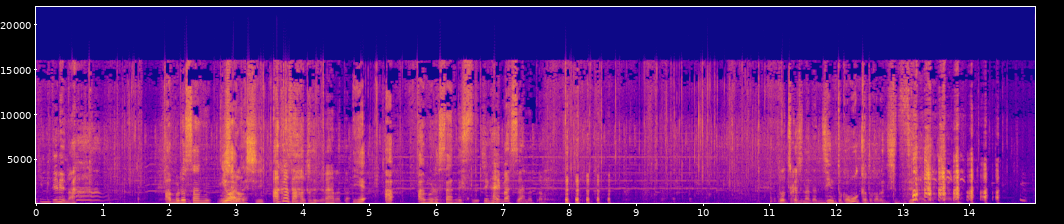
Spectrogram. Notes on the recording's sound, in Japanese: パーキング収録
